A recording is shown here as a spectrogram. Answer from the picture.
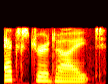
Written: extradite

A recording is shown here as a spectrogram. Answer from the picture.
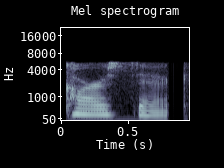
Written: carsick

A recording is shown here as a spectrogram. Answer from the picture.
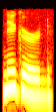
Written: niggard

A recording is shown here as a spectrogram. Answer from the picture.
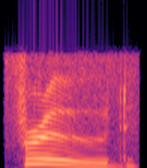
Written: Froude

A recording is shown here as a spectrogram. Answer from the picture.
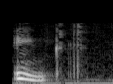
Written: inked

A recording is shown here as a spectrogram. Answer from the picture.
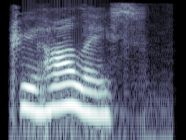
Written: trehalase

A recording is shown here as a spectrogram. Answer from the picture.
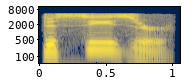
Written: disseisor

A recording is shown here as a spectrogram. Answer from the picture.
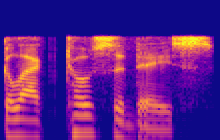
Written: galactosidase

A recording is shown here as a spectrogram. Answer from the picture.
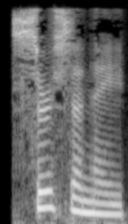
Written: circinately

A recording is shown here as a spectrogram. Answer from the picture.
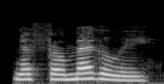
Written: nephromegaly

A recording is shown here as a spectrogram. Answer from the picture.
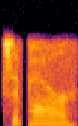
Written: Sippar

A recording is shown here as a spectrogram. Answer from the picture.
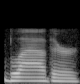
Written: blather

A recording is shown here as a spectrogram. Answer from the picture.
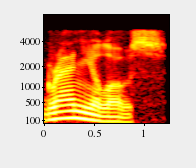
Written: granulose

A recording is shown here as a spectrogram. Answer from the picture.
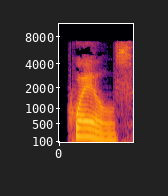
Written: whales

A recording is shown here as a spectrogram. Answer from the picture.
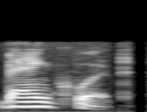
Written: banquet

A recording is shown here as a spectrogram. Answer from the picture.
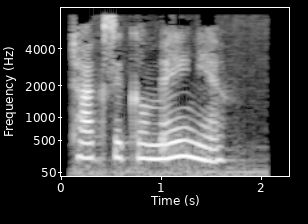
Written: toxicomania

